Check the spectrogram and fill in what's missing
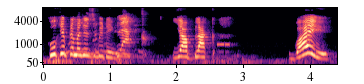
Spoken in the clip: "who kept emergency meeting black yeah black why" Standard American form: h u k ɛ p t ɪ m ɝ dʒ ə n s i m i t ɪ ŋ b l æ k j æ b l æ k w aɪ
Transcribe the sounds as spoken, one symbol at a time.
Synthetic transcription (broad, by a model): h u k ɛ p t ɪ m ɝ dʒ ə s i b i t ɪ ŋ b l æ k j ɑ b l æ k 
